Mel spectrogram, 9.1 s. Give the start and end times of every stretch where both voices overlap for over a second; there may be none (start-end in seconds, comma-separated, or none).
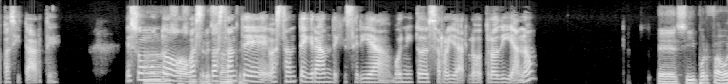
1.8-3.1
